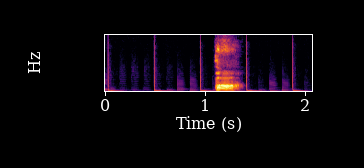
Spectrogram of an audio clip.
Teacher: close your lips and build up light pressure and release it gently without a puff of air. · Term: soft one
